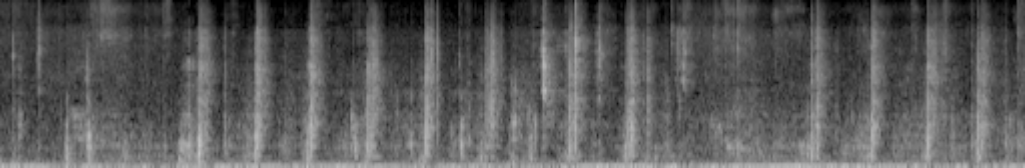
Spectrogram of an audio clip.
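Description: Close-miked crunching of a mouthful of dry sesame seeds being chewed, sharp crisp crackles about twice a second, over a steady low hum.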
